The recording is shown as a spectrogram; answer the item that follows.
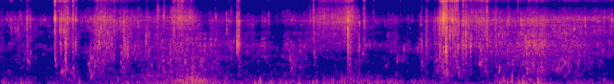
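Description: Wind buffeting the microphone aboard a boat at sea, with sea noise: an uneven low rumble broken by sharp crackles, loudest about two seconds in.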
